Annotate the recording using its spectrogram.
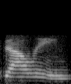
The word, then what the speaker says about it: Darlene: Hi, Darlene, D-A-R-L-E-N-E.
